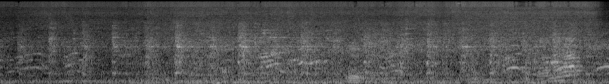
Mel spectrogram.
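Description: Nitrogen hisses steadily into a car tire at a filling station, a continuous broadband rush with faint rhythmic clicking running the whole time, fairly close and even in level.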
